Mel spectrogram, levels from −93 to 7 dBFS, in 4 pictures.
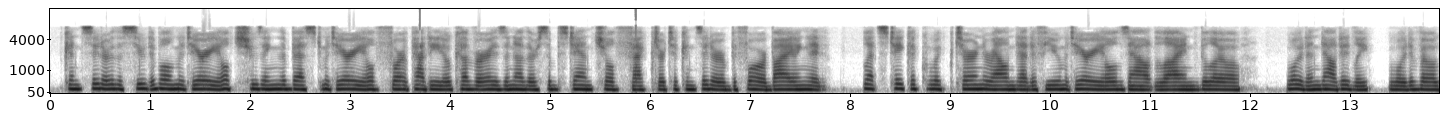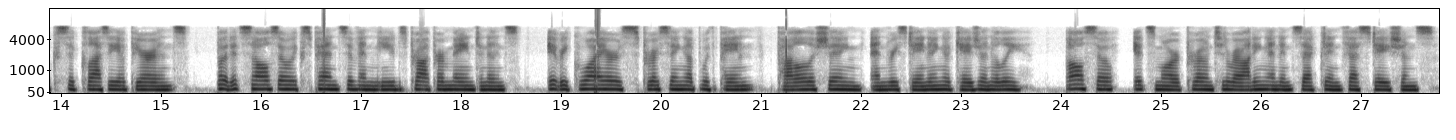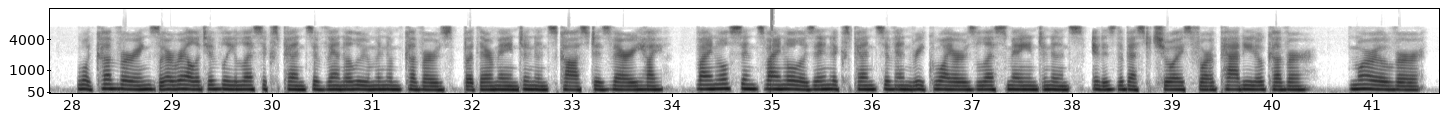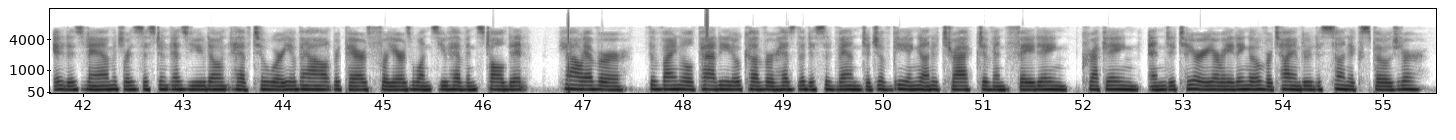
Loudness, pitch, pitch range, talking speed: -11 LUFS, 170 Hz, 160-175 Hz, 155 wpm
